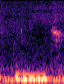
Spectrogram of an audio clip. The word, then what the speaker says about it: Splodge: It's called Splodge, but pronunciation is Splooge.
